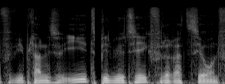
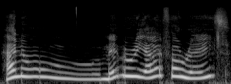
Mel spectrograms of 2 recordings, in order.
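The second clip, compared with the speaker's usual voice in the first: Heliumstimme; slower than usual. Pretend. Parodiert Heliumstimme des Partners.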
